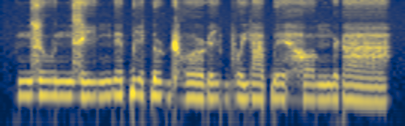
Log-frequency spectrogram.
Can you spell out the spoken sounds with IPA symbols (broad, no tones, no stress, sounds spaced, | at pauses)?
n z u n z i ŋ e ɓ i ɗ u ɖʱ o ɽ i b o j a ɓ e h ɔ ŋ ɯ ɽ a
